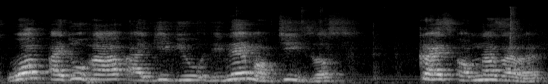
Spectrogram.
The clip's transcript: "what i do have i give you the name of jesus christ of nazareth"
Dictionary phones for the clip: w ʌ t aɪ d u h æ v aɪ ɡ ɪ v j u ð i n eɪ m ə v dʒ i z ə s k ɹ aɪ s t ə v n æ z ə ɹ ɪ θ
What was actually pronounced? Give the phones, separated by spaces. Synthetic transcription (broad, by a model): w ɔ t aɪ d u h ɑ v aɪ ɡ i v j u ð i n eɪ m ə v dʒ i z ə s k ɹ aɪ s t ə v n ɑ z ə ɹ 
